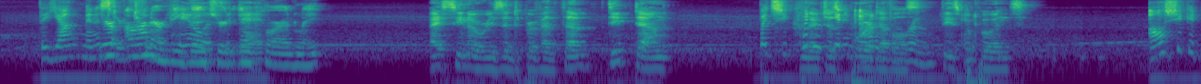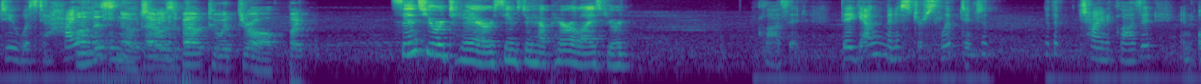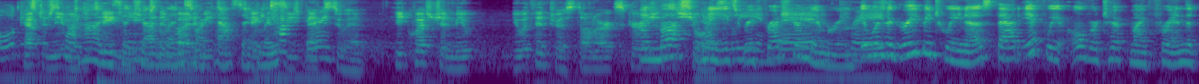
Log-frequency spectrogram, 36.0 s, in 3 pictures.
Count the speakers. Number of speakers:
3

